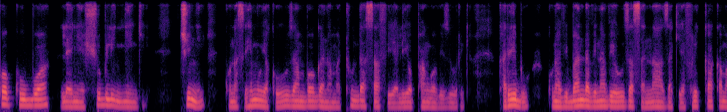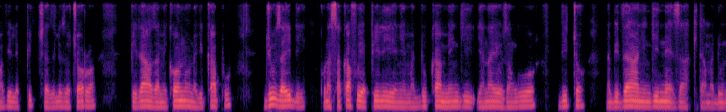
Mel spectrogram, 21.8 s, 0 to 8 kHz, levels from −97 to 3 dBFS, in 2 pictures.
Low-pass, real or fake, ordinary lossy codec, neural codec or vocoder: 7.2 kHz; fake; Opus, 16 kbps; codec, 16 kHz in and 24 kHz out, 1 kbps, XY-Tokenizer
